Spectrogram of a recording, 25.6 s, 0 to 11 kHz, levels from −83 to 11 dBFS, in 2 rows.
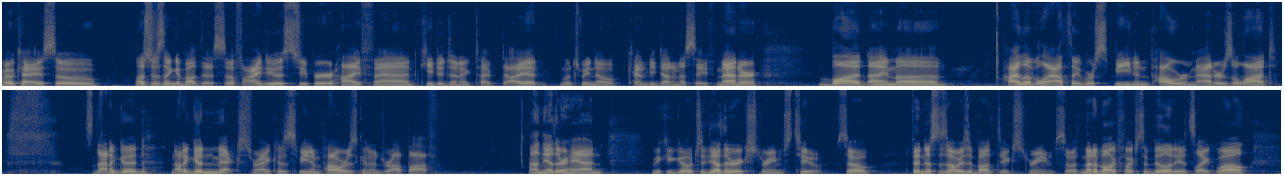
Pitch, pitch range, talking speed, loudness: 115 Hz, 100-145 Hz, 195 wpm, -31 LUFS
